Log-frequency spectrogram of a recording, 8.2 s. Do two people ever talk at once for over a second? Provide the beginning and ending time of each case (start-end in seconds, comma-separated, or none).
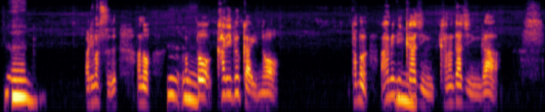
none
